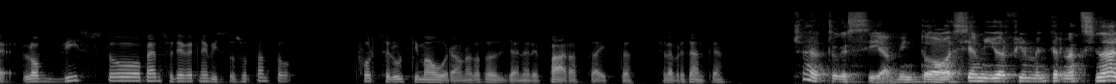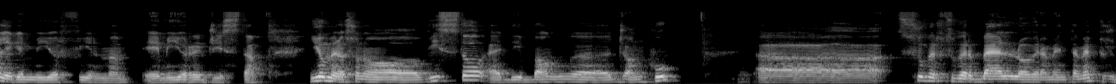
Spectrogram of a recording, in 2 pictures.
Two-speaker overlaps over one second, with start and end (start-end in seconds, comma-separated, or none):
none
